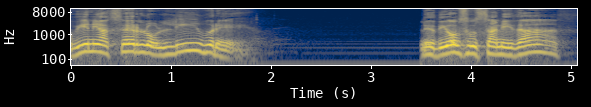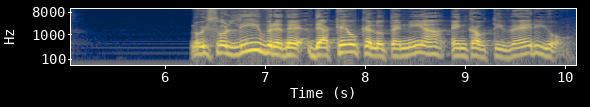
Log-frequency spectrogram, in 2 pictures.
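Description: Slow, dramatic male preacher. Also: a little high. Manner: slow, dramatic preaching with sudden shouted peaks; asks the congregation for responses. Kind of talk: sermon.

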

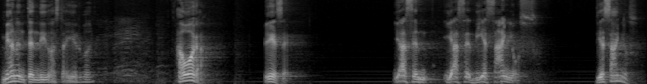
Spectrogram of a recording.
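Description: A man gives a fervent testimony from the pulpit, his voice deeply gravelly and pitched a little high. He talks slowly, lingering on each phrase, and drops from loud outbursts to hushed near-whispers as he addresses his listeners as brother. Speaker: preacher giving a testimony. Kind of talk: emotional testimony sermon.

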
